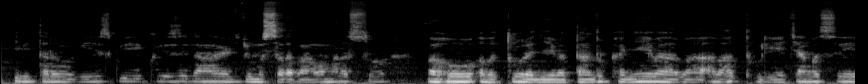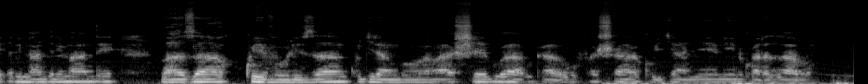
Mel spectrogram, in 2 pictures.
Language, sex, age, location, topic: Kinyarwanda, male, 18-24, Kigali, health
